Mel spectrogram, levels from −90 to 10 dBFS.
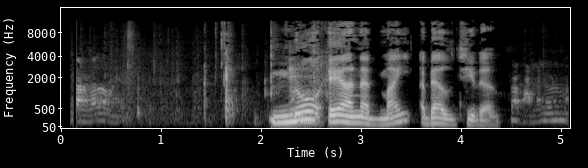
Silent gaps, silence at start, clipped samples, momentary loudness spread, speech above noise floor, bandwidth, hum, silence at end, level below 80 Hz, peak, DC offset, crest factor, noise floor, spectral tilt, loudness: none; 0.15 s; under 0.1%; 24 LU; 28 dB; 11.5 kHz; none; 0.4 s; -64 dBFS; 0 dBFS; under 0.1%; 22 dB; -48 dBFS; -5.5 dB/octave; -19 LUFS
